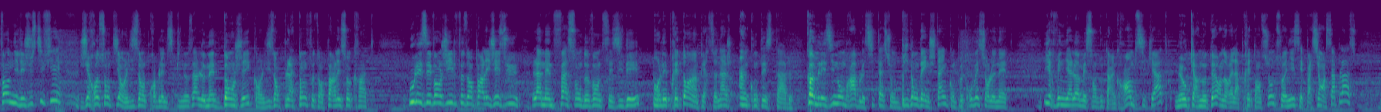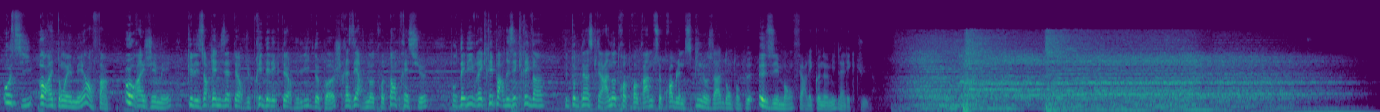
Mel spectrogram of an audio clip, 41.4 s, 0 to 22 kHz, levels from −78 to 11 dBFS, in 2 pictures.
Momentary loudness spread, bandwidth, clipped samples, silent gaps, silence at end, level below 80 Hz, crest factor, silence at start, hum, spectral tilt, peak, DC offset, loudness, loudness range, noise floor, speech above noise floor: 11 LU; 15.5 kHz; under 0.1%; none; 0.3 s; -54 dBFS; 28 dB; 0 s; none; -4.5 dB/octave; -2 dBFS; under 0.1%; -29 LUFS; 5 LU; -55 dBFS; 27 dB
